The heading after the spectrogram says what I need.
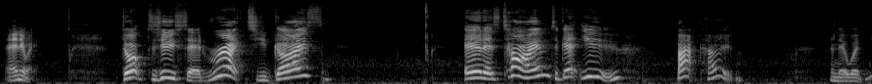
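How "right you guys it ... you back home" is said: higher, louder, slow commanding call; rallying call. Acted. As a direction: gather the group to head home. Doctor Who rallying everyone.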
